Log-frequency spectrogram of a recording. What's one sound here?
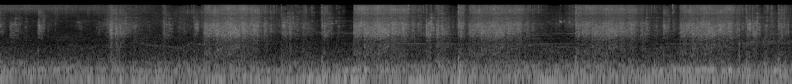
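Footsteps rustle softly through grass.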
